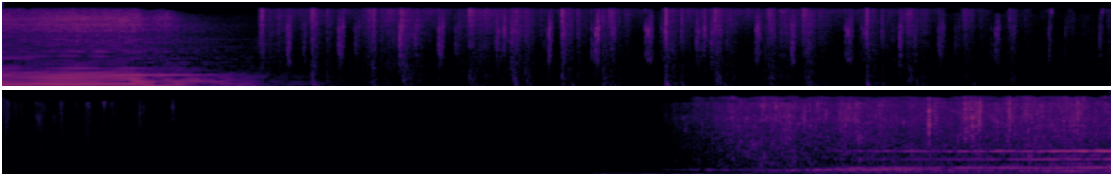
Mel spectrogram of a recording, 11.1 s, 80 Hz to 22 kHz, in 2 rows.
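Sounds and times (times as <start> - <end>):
deep low horn blast: 0.0 - 1.4.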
